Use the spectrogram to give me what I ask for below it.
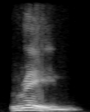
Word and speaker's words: reign: Rain, muito simples, sem comentários também, lembrando, a letra G silenciosa, o N com som dele, rain.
